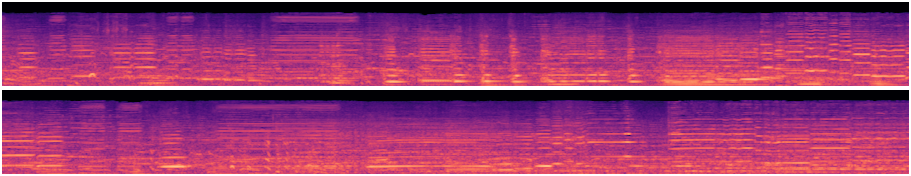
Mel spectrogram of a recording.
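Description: A trio of fiddles playing a czardas together, bowed melody and harmony parts with quick-changing notes.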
